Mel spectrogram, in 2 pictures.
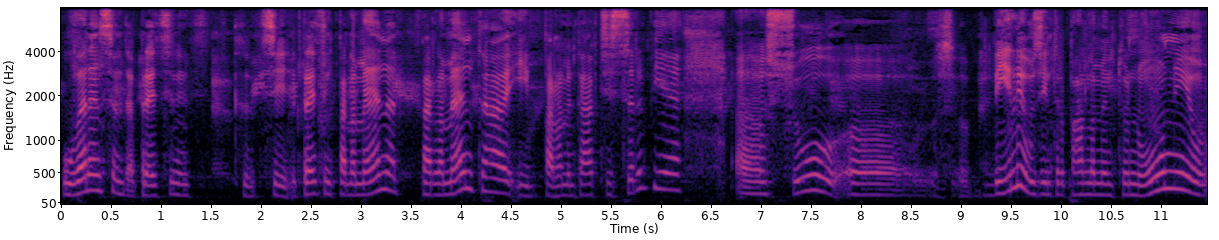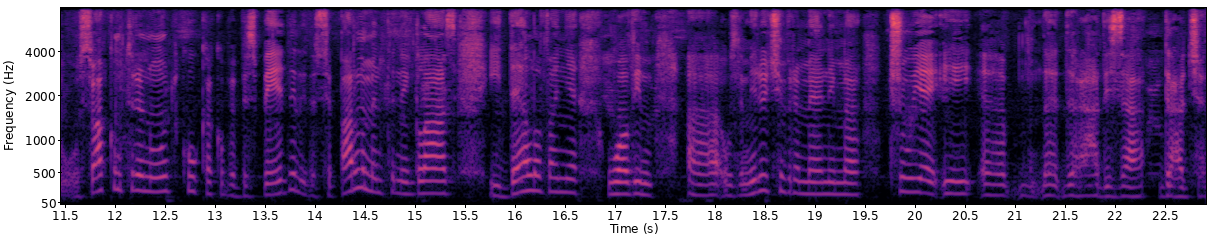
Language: Serbian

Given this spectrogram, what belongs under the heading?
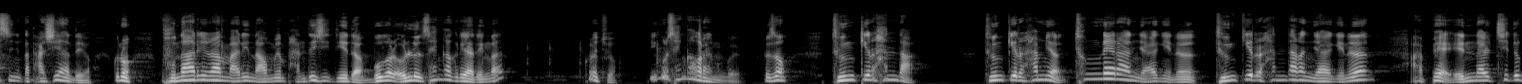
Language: Korean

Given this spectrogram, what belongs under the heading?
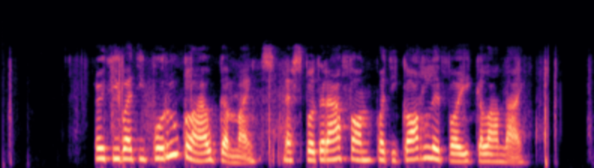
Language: Welsh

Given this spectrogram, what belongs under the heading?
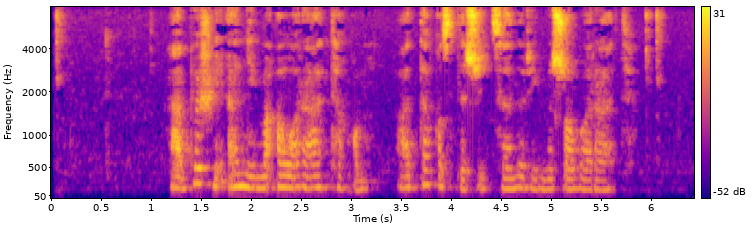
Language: Kabardian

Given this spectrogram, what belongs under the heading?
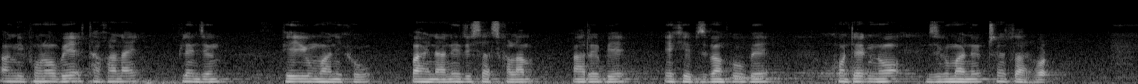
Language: Bodo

